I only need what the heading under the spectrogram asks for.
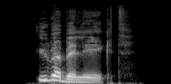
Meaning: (verb) past participle of überbelegen; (adjective) overcrowded
- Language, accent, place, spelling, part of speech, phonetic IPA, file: German, Germany, Berlin, überbelegt, adjective / verb, [ˈyːbɐbəˌleːkt], De-überbelegt.ogg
